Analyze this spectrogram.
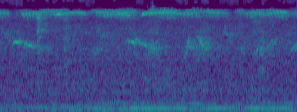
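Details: Several high, thin slurred whistles from a wild cedar waxwing flock, scattered through the clip over a steady low hum.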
